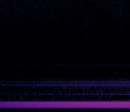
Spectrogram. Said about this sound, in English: Sounds like a dial tone. Actually good though.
